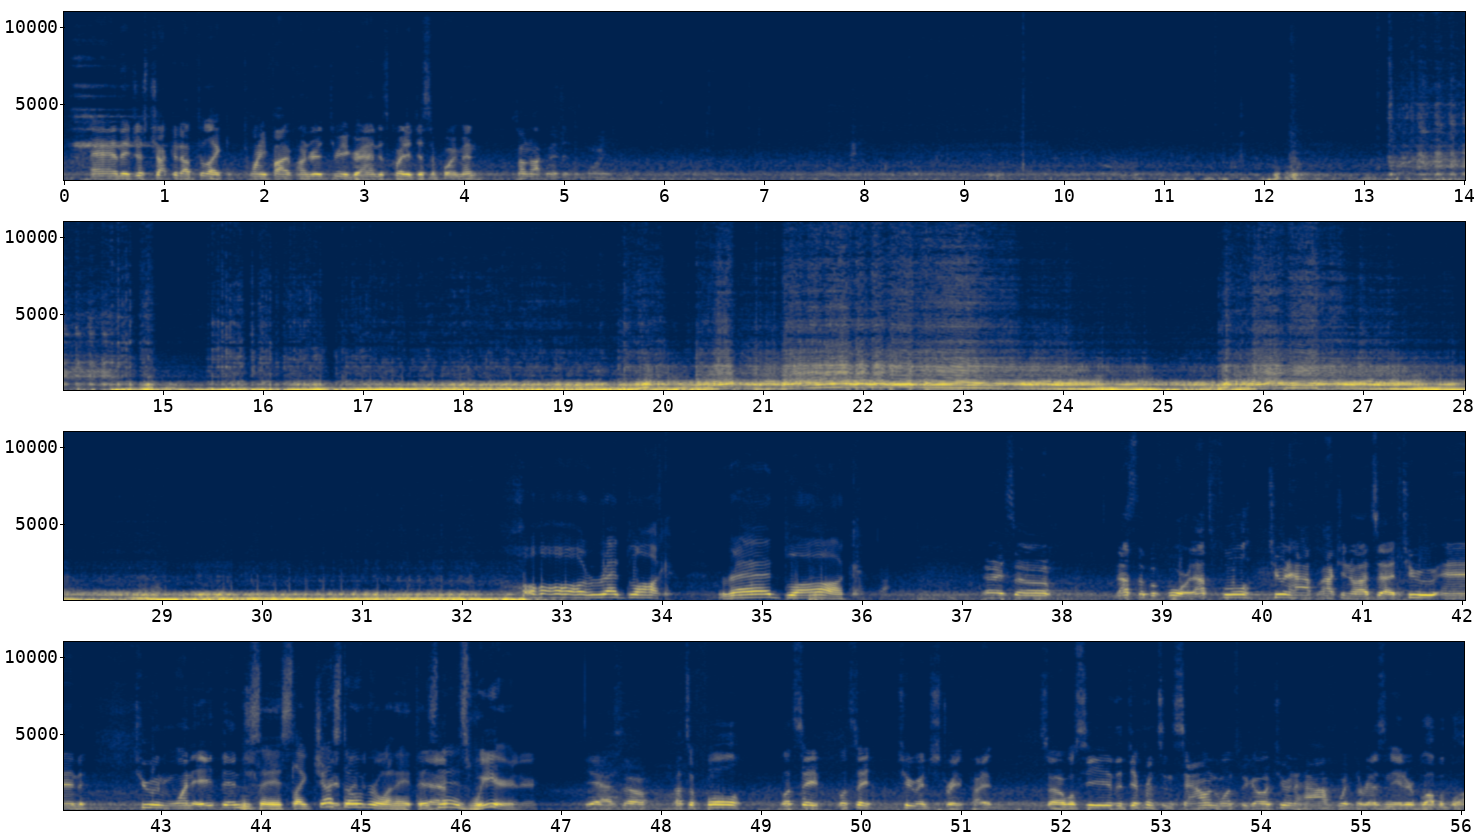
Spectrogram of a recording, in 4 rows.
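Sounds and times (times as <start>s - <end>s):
engine cranking: 13.2s - 17.4s
engine revving: 13.2s - 32.6s.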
